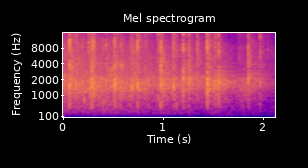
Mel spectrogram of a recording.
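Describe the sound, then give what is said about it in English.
An audience applauds steadily, a dense wash of many overlapping claps with a few sharper hand claps poking out, holding fairly even before thinning slightly at the end, welcoming Earl Palmer as he begins leading a discussion. “Will you give me a big round of applause for Earl Palmer as he leads in his discussion?”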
